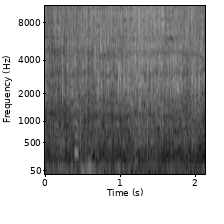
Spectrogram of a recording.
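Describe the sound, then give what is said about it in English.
Water splashes and spills over the rim of a bowl as it is filled to overflowing, a steady, continuous trickling and pouring wash with small bubbling surges and no pauses. “here's what it looks like. That's splashing.”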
